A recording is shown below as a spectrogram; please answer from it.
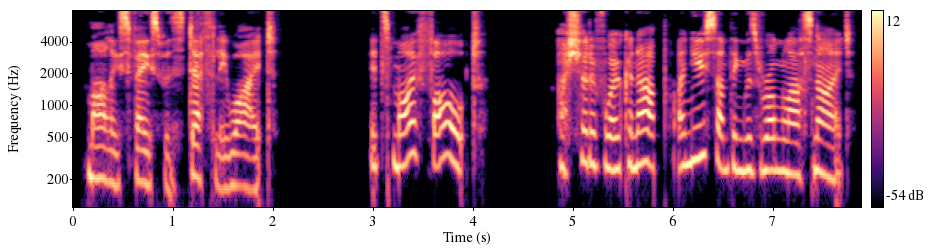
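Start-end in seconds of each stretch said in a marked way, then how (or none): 3.0-7.8 high-pitched, upset confession; distressed self-blame. A narrator's reading. Girl blaming herself for her missing friend, distressed.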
